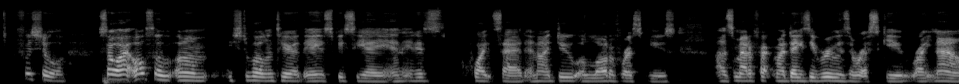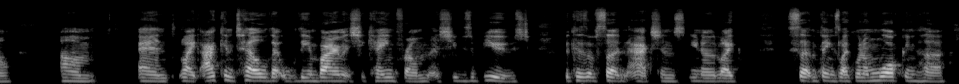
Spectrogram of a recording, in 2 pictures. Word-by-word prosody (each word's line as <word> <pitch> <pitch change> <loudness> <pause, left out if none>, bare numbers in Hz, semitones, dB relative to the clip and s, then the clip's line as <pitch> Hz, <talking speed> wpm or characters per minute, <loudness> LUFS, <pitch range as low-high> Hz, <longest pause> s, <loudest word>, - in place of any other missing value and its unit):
For - - -9
sure. 175 - -4 0.3
So, 235 -1 +2
I 230 - +6
also, 235 -6 -1
um, 175 -2 -2 0.2
used 185 -2 -7
to 190 - -10
volunteer 170 -2 -2
at 155 - -5
the - - -7
ASPCA, 150 -3 -3
and 145 - -8
it 165 - -11
is 165 -1 -8
quite 390 - -4
sad, 135 0 -2
and - - -9
I 155 -1 -2
do 165 +2 -5
a - - -7
lot 150 +1 -3
of 155 -1 -10
rescues. 140 -3 -6 0.4
As - - -1
a - - -7
matter 165 -1 +4
of 165 - -15
fact, - - -2
my 160 -1 +1
Daisy 165 0 +2
Rue 170 0 0
is 150 -1 -6
a 145 - -5
rescue 420 - -2
right - - -2
now, - - +1 0.5
um, 150 -3 -4 0.4
and, 150 -2 +2
like, 170 - +3
I 185 - +9
can 195 -4 -4
tell 170 0 +6
that 165 - +2 0.2
the 165 - -2
environment 155 0 +6
she - - +4
came 165 0 -1
from, 140 -3 -3
that - - -7
she - - 0
was 160 0 -11
abused 160 -6 -2 0.3
because 175 -2 -3
of 175 -2 -2
certain - - +4
actions, 145 -2 +2
you 160 - -7
know? 145 -1 -3
Like 145 -1 +2 0.5
certain 475 - +3
things 175 -5 -1
like 155 - +2
when 165 - 0
I'm 170 +2 -3
walking 180 -3 +4
her, 140 -2 -4
160 Hz, 210 wpm, -27 LUFS, 150-175 Hz, 0.5 s, I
